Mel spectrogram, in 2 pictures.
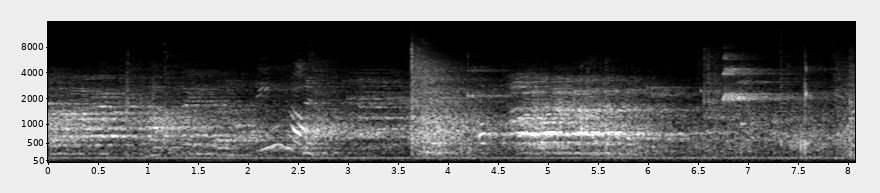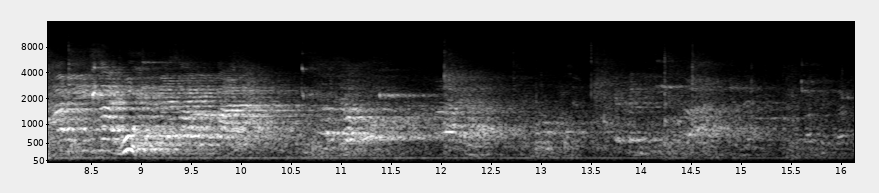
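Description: Adult men and women call out to each other across an echoing hall.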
